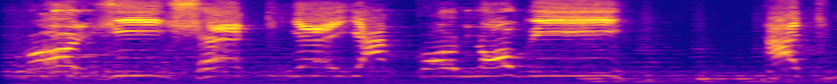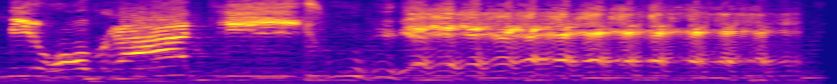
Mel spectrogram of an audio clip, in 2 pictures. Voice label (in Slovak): sms hlásky cz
